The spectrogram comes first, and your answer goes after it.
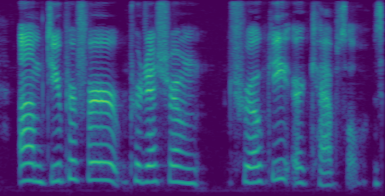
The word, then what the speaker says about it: troche: estrogen sorry gotcha um do you prefer progesterone troche or capsule is how you say troche there's some really good topicals out there i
